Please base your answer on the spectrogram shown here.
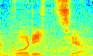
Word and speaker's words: Gorizia: Of course it's pronounced Goriția, but I'll tell you how it's written.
